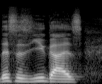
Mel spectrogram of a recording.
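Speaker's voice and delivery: plain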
